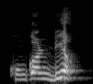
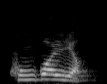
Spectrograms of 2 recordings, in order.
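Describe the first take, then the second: First: The joining consonants are pronounced as n sounds. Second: The joining consonants are pronounced as l sounds. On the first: The speaker calls it right. "니은이 편하죠" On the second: The speaker calls it wrong. "유음화가 적용되면 공권력 이렇게 발음해야 되잖아. 근데 그게 아니래"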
